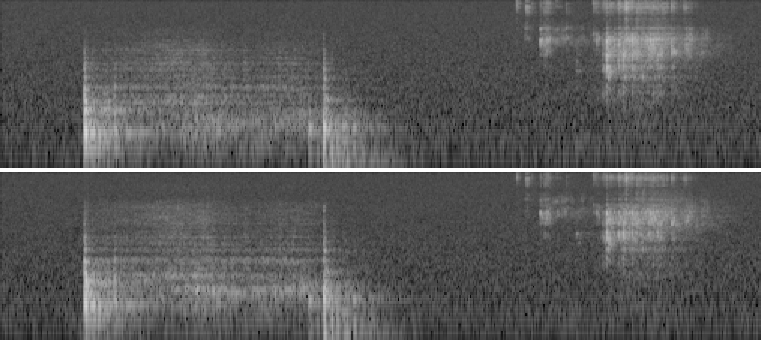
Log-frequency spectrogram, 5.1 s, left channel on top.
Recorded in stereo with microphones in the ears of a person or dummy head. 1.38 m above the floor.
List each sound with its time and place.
0.6 s a drawer: 10° left (ahead or behind), 1.7 m
3.4 s a splash: 20° left (ahead or behind), 7 m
